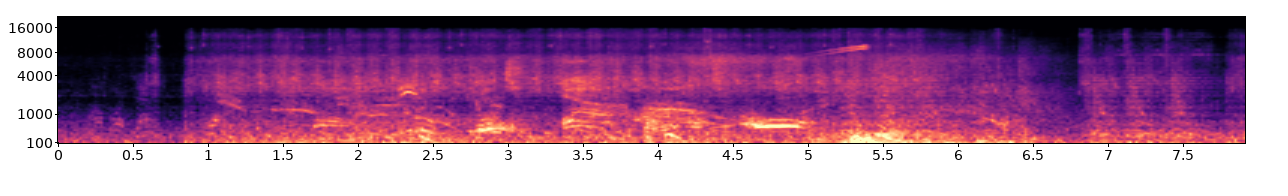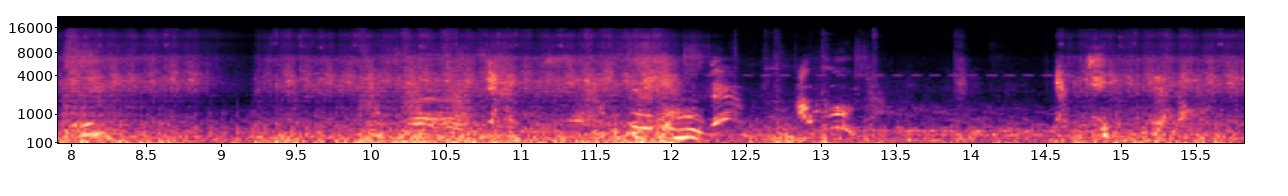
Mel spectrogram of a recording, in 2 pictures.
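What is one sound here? Energy gunfire crackles in rapid bursts.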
